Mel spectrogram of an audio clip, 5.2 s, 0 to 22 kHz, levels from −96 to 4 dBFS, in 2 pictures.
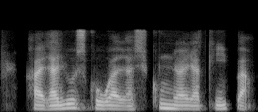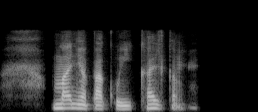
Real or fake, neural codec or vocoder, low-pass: fake; codec, 16 kHz, 0.8 kbps, ZipCodec; 7.2 kHz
